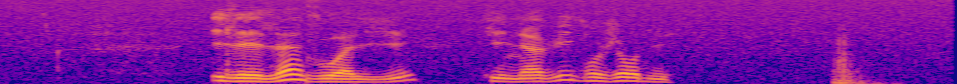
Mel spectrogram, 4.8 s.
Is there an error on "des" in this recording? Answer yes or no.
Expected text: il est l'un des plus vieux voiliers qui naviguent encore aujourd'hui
yes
